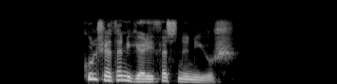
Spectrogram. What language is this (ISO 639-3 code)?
kab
